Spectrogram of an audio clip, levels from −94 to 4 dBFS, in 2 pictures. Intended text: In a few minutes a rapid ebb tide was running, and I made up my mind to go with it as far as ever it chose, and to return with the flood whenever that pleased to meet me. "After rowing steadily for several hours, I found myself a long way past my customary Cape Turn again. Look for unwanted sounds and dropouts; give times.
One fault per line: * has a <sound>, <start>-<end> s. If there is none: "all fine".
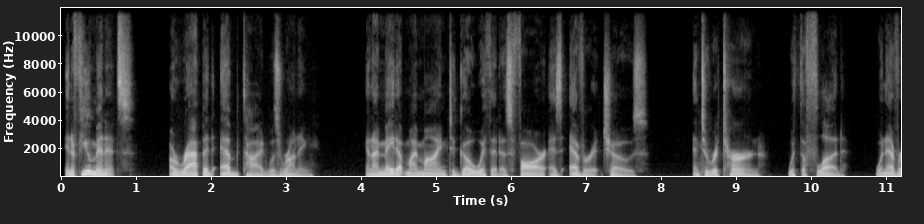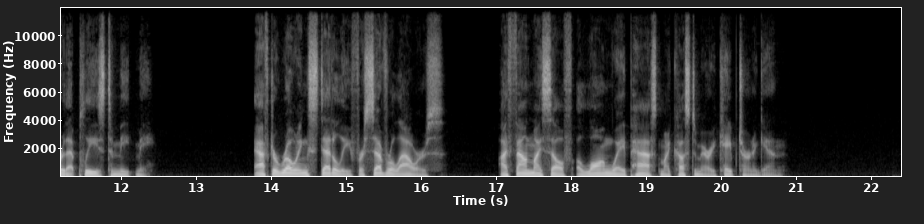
all fine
